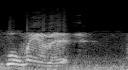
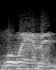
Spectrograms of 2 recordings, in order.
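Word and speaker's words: Willamette: Um, it's actually pronounced Wamit uh, Oregon and I know this because I'm in the wine industry and Wamtt's known for amazing Pon Noir.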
